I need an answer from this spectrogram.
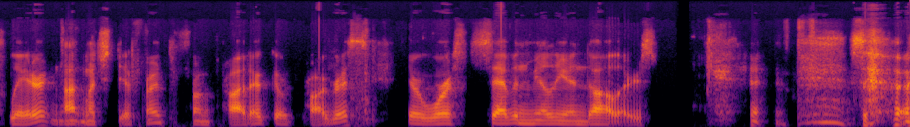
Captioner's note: laughs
